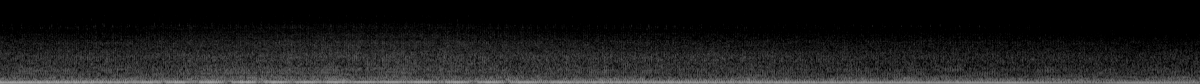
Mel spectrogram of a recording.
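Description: Cessna 152 piston propeller engine idling steadily while taxiing at Wycombe Air Park in Microsoft Flight Simulator 2020, a continuous low droning hum with a faint throbbing pulse, loud and close throughout, easing slightly near the end.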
